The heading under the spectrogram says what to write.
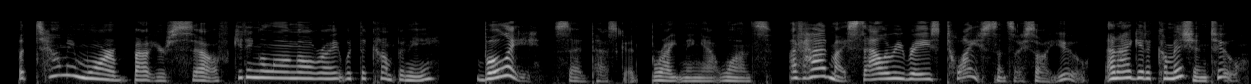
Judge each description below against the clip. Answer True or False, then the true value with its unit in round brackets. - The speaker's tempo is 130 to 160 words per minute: False (170 wpm)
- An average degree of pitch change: False (8.7 semitones)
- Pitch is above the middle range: True (250 Hz)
